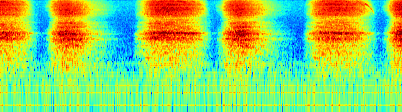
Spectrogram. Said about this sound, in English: So that's the Bastrika breathing technique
